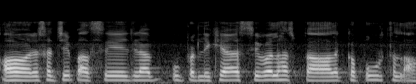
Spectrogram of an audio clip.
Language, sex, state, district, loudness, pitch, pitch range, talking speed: Punjabi, female, Punjab, Kapurthala, -17 LUFS, 195 Hz, 190-200 Hz, 145 wpm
